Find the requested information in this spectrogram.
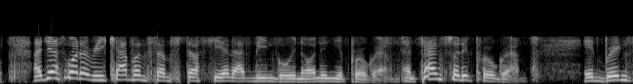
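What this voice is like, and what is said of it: Trinidadian accent. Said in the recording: “I've gone back into my Trini twang.”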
